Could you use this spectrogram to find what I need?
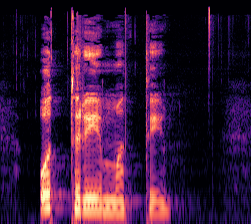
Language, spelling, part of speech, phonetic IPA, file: Ukrainian, отримати, verb, [ɔˈtrɪmɐte], Uk-отримати.ogg
- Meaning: to receive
